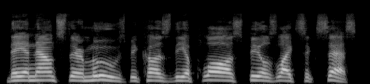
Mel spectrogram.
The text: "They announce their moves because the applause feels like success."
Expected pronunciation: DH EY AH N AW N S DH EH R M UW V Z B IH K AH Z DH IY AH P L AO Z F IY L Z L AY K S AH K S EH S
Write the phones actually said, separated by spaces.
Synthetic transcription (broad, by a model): DH EY AH N AW N S DH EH R M UW V Z B IH K AH Z DH IY AH P L AO Z F IY L Z L AY K S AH K S EH S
